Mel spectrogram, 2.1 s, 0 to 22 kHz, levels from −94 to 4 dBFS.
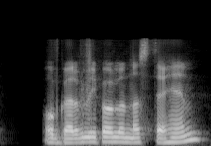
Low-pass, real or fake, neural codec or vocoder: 7.2 kHz; fake; codec, 16 kHz, about 1 kbps, DyCAST, with the encoder's durations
